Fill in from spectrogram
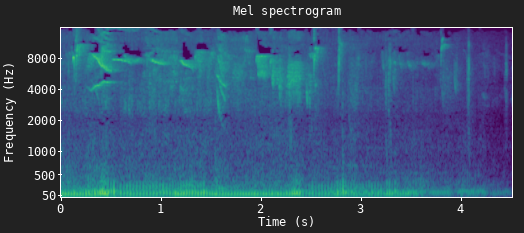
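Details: Hummingbird at a feeder recorded from directly below, the feeder resting on a surround microphone: wings make a steady, deep humming drone with pulsing swells, thin high chirps and squeaks flickering above throughout.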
